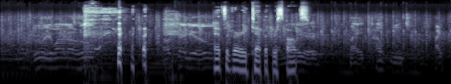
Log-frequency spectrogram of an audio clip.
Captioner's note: laughing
